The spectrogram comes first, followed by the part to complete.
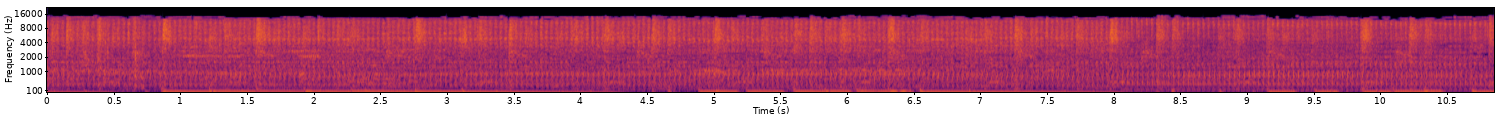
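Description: Background music with a heavy bass line over a steady mechanical clatter of a small engine, typical of the power unit that drives hydraulic rescue tools while they force open a car door. Sharp clicks and knocks of metal being worked are scattered through it.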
